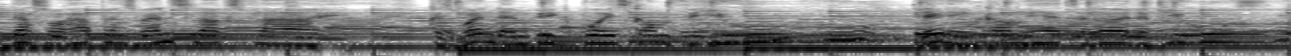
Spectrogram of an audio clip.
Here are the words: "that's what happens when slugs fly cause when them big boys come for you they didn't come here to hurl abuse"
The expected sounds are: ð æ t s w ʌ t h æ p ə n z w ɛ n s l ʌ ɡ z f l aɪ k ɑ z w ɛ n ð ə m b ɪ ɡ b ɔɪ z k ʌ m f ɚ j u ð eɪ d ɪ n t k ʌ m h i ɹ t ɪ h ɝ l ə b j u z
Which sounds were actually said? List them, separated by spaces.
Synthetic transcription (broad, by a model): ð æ t s w ʌ t h æ p ə n z w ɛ n s l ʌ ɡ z f l aɪ k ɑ z w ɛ n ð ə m b ɪ ɡ b ɔɪ z k ʌ m f ɚ j u ð eɪ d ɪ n k ʌ m h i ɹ t ɪ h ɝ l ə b j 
